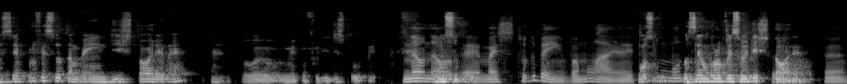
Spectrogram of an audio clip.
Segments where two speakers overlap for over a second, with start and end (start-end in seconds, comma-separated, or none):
6.3-7.8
